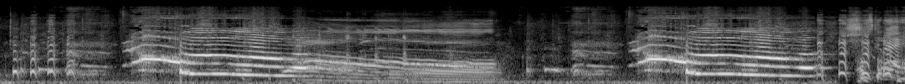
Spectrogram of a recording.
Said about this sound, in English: Here's the little girl crying about the elf on a shelf that the dog ate. When the kids realized that our dog ate the elf whole after he made flower angels.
